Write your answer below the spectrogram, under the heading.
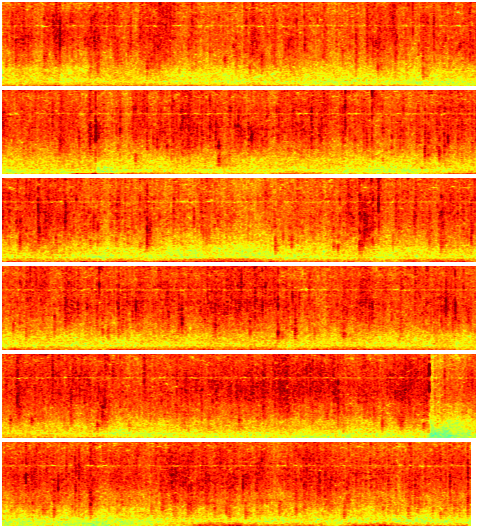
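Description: Steady rain falling on wet pavement, with low rolling thunder swelling up several times.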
